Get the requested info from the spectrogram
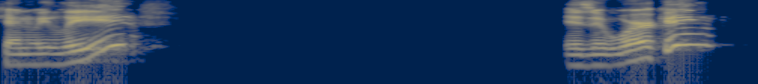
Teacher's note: we kind of start medium in Pitch go down and then sharp rise up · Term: focused pitch placement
